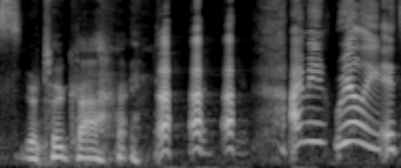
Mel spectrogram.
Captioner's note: laughs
